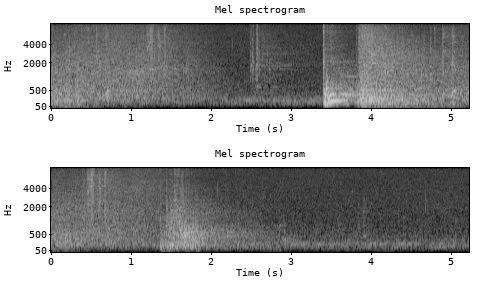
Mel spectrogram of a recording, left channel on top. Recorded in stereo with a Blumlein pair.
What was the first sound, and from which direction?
Only background noise.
